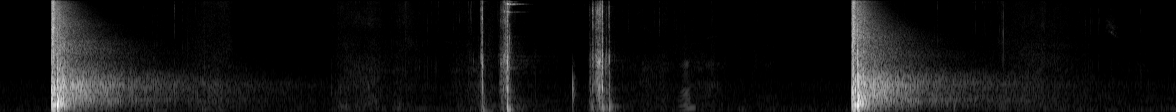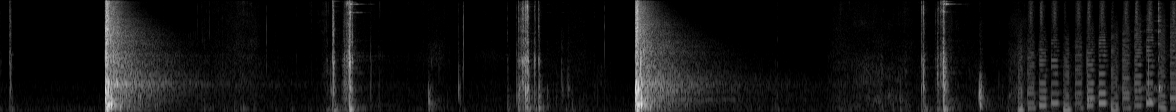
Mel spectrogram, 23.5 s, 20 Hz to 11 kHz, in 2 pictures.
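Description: Four loud .300 Winchester Magnum rifle rounds (M80A1-style ball) slam into LA Police Gear multi-curve NIJ Level IV body armor, each a sharp crack with a long ringing decay, interspersed with fainter metallic clicks and rattles between shots.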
